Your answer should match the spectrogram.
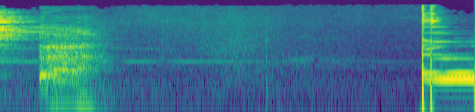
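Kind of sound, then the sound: household object, glasses clinking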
